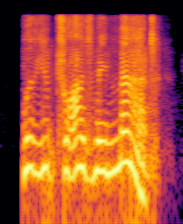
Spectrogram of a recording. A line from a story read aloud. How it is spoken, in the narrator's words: He cried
